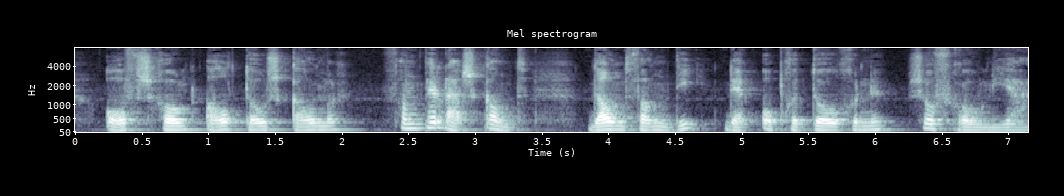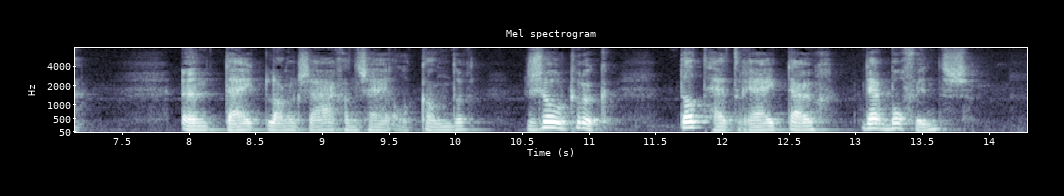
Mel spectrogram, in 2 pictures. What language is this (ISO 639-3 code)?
nld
